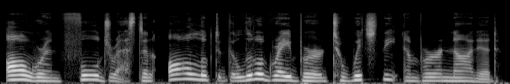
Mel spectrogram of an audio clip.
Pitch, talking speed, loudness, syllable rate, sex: 180 Hz, 210 wpm, -18 LUFS, 5.2 syllables/s, female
